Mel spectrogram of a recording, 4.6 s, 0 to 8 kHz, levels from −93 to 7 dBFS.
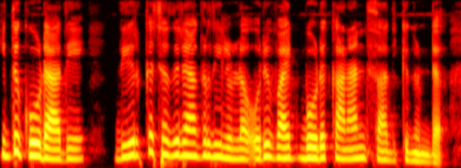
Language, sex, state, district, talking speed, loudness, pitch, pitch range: Malayalam, female, Kerala, Kollam, 105 wpm, -17 LUFS, 190 Hz, 175-230 Hz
